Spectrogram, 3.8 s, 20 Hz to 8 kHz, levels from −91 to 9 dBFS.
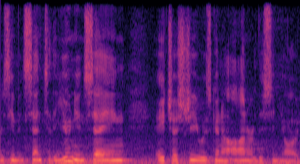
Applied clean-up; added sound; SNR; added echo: none; Train; 12 dB; none.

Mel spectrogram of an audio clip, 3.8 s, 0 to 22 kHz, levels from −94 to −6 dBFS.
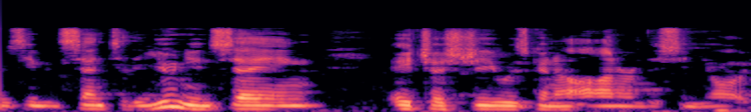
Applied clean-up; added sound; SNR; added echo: classical method Wiener filter.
